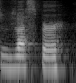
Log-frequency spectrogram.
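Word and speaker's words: VSEPR: the supper but is actually for some reason pronounced vesper um okay so the name kind of tells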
